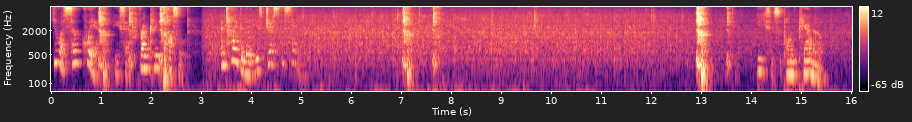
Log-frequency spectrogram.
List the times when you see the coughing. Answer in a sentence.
You can hear the coughing from 0.9 to 2.4 s, from 7.0 to 7.8 s and from 12.8 to 13.6 s.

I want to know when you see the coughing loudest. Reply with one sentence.
The loudest moment of the coughing is at 13 seconds.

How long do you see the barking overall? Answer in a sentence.
The barking can't be heard in this clip.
